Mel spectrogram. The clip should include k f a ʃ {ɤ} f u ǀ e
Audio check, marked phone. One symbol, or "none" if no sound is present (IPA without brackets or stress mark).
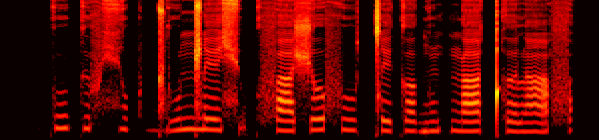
ɤ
